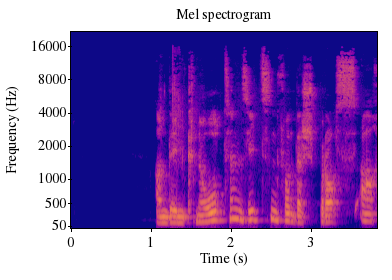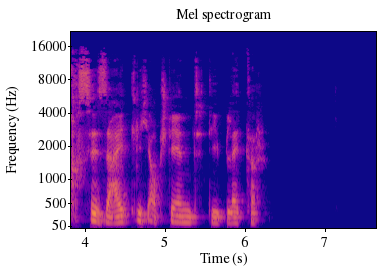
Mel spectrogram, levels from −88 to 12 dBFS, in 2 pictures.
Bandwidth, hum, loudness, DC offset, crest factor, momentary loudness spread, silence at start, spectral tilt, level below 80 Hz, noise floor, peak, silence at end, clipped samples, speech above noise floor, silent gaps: 16 kHz; none; -25 LUFS; under 0.1%; 18 dB; 10 LU; 1.05 s; -4 dB/octave; -70 dBFS; under -90 dBFS; -8 dBFS; 1.4 s; under 0.1%; over 64 dB; none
